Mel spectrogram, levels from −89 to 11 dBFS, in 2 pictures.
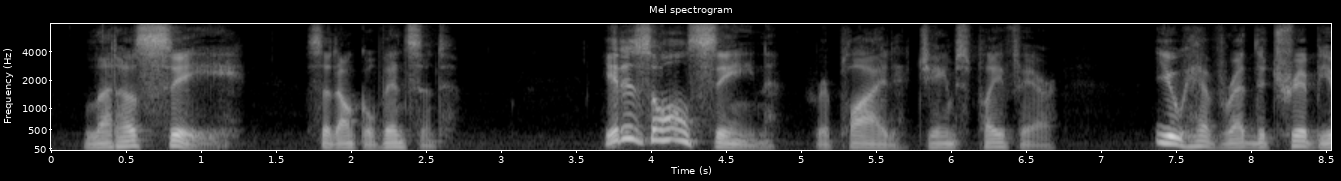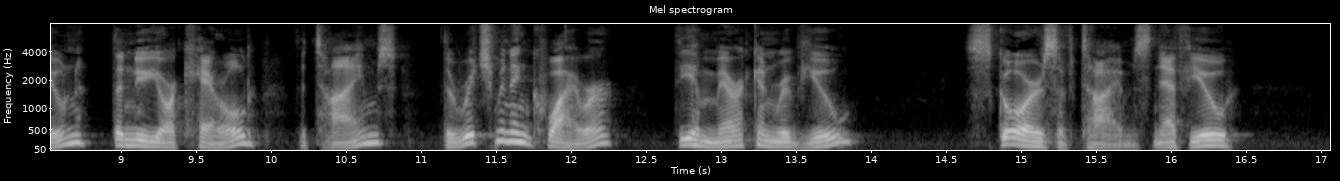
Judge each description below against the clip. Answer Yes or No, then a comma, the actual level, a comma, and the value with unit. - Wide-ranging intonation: Yes, wide, 8.6 semitones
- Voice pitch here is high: No, low, 105 Hz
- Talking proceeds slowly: Yes, slow, 120 wpm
